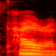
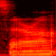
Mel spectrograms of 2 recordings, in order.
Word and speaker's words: Kyra: Oh yeah, her name's Kyra, not Sarah. I need to remember that. Or at least that's how she pronounced it.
